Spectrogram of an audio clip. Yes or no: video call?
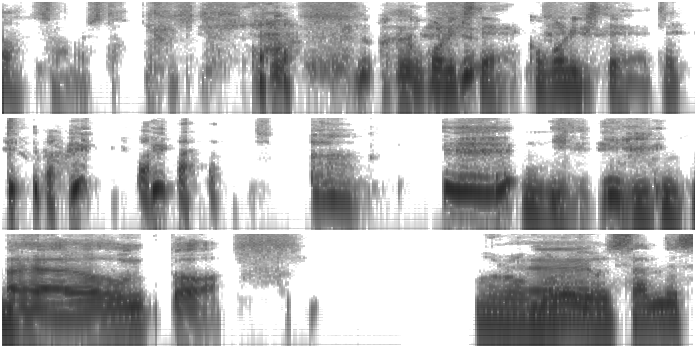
yes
